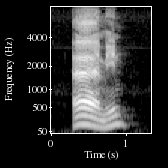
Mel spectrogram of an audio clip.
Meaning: 1. safe, secure 2. trustworthy
- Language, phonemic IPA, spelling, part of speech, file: Arabic, /ʔaː.min/, آمن, adjective, Ar-آمن.ogg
